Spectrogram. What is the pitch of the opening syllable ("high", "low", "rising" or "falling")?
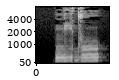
high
